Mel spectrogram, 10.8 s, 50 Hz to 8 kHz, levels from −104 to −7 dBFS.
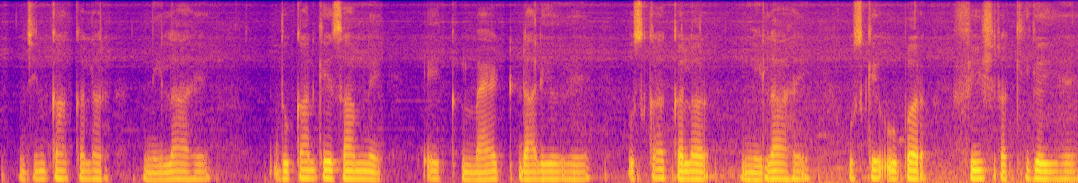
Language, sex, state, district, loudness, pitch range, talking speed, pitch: Hindi, male, Bihar, Sitamarhi, -19 LUFS, 120-135 Hz, 120 wpm, 125 Hz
